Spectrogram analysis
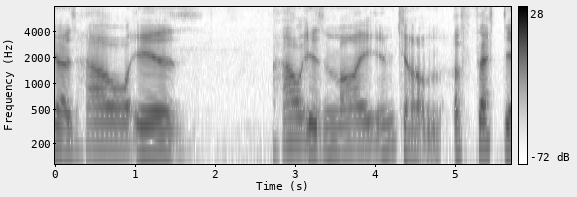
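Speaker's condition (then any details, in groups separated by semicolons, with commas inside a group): Congenital muscular dystrophy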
